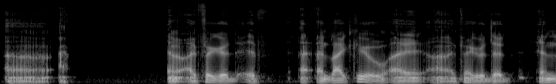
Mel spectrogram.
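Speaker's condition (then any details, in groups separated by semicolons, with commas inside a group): Head and neck cancer; after 8 weeks weekly chemo and weekday radiation, fatigue, wheelchair near end of treatment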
